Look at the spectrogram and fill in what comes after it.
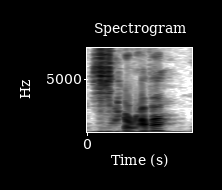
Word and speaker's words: Sakuraba: He's trying to pronounce Sakuraba's name. He's like, Tsukurubu. and then I think Brian Stan whispers over, it's Sakuraba? – Yeah.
